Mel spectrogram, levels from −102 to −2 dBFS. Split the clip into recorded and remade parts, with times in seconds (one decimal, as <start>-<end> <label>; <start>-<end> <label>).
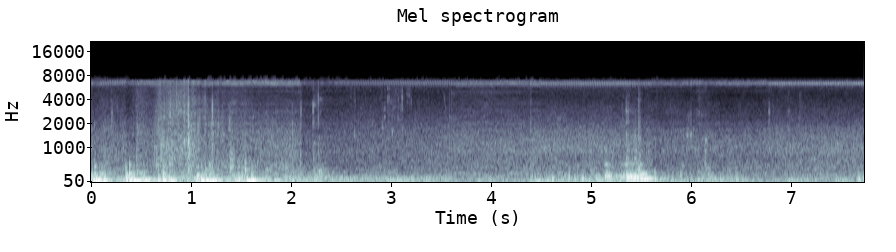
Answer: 0.0-0.5 recorded; 0.5-2.6 remade; 2.6-3.6 recorded; 3.6-4.5 remade; 4.5-5.6 recorded; 5.6-6.8 remade; 6.8-7.7 recorded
